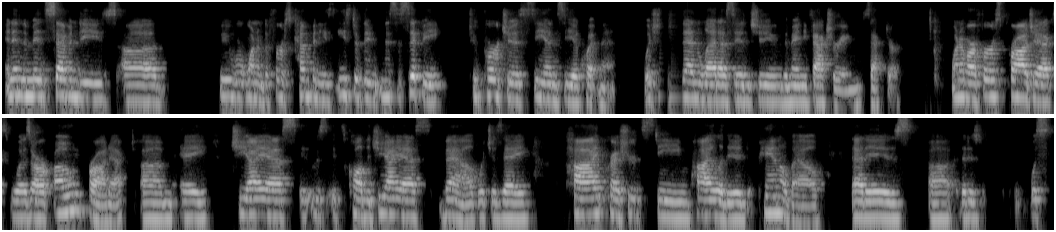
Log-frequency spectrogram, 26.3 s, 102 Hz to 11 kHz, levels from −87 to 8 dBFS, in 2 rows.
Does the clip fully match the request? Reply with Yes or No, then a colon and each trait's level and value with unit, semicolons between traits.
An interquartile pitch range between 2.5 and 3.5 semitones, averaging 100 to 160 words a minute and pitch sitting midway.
Yes: average, 2.9 semitones; average, 145 wpm; medium, 180 Hz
